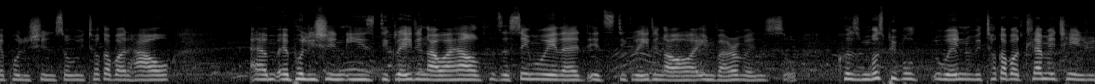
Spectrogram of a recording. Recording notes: We are still coming to you live from the Cape Town International Convention Centre as scientists gather at the World Science Forum hosted by the Department of Science and Innovation.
